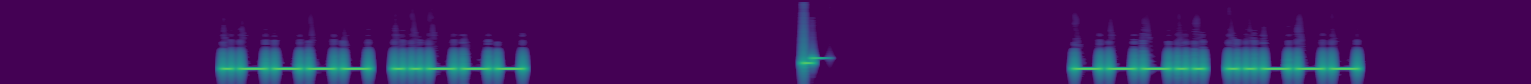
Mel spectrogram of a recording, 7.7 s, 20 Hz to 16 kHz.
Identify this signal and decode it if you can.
Morse code, heard as a keyed tone, about 28 wpm, 700 Hz. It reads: 12 82
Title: Numbers - 2-Digit 28wpm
